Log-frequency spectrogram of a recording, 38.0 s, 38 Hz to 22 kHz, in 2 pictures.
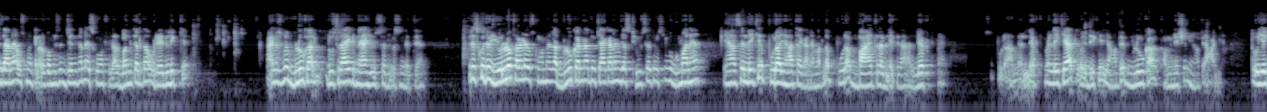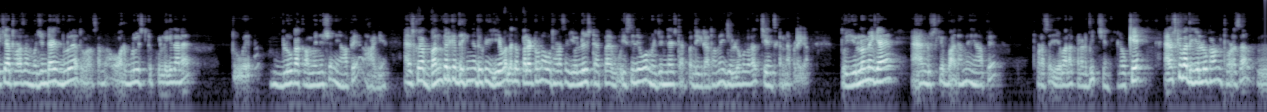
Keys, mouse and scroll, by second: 2.7-3.8 typing, 3.7 click, 12.8-16.2 drag, 16.2 space, 16.5 ctrl+click, 19.4-25.3 drag, 29.3-38.0 drag.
